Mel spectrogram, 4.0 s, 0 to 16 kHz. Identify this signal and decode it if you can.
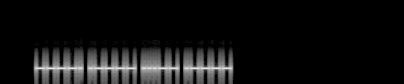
Morse code, heard as a keyed tone, about 44 wpm, 700 Hz. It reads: 9131
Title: Numbers - 4-Digit 45wpm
